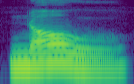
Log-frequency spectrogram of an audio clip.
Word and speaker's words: know: 일단 첫 번째 단어부터 보시면 여기서 KN에서 K는 묵음으로 소리가 나지 않는다고 했으니까 이 부분은 이렇게 N만 발음을 해서 느 라고 읽어주시면 되고요. 그리고 O는 여기서 O로 발음이 되었습니다. 그러면 여기까지 no가 되겠죠. no. 그리고 W는 우 소리 나니까 이 단어는 know 해서 know가 됩니다.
